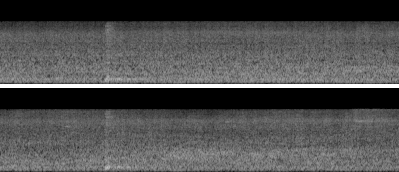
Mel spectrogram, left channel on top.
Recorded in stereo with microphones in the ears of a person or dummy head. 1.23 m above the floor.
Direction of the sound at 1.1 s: 70° right (ahead or behind).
